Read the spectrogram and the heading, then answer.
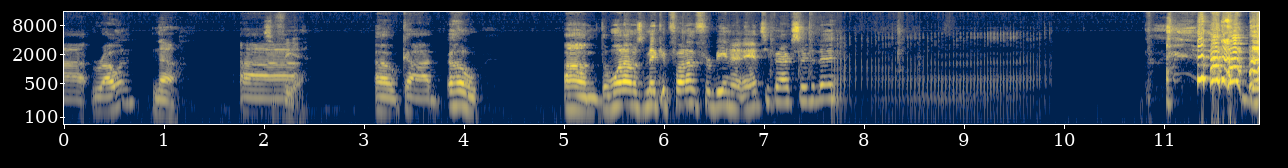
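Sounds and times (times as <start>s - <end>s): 
speech: 0.0s - 2.5s, 3.1s - 4.3s, 5.0s - 8.0s
fart: 7.4s - 10.0s
laughter: 10.9s - 11.9s.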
